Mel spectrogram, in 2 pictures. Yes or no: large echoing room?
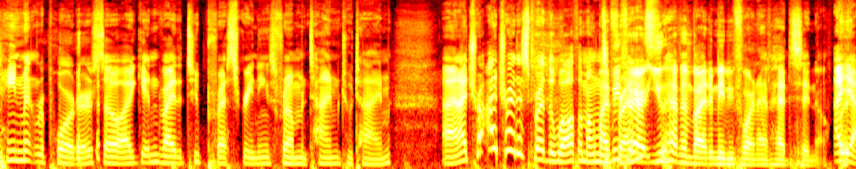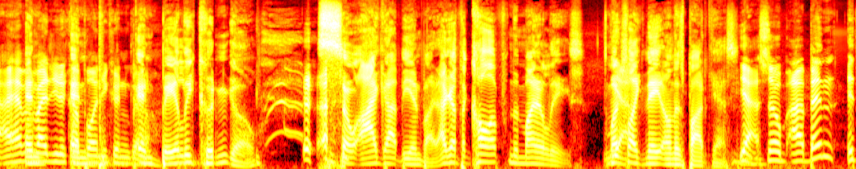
no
